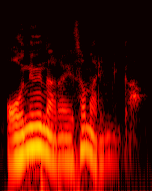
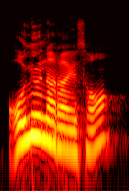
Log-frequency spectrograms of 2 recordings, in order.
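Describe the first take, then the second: First: Said in the usual way. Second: 어느 나라에서 slow, louder and higher, rising on 어느; emphatic counter-question. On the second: Retold or imitated. Moody turning the reporters' question back, slow emphatic challenge. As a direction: lean on 어느 and let it hang as a challenge.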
